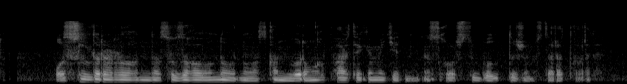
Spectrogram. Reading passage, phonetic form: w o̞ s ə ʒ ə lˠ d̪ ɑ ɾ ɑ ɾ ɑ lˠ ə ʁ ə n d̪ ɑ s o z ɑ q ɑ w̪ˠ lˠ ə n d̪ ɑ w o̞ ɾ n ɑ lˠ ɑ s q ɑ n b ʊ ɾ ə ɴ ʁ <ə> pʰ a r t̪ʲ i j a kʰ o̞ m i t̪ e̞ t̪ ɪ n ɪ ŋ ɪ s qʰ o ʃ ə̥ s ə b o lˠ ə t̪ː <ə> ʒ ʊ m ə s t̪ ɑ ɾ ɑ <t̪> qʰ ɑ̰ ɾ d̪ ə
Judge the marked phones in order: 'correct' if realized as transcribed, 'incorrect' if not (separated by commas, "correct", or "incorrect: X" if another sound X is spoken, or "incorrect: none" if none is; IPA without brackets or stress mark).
correct, correct, correct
